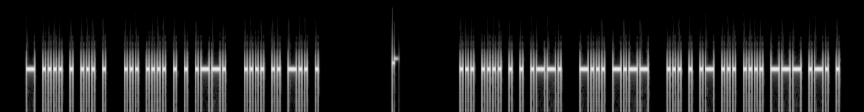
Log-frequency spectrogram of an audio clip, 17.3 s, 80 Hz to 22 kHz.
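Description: Morse code at a brisk 22 words per minute: a steady mid-pitched tone keyed in rapid dots and dashes, broken by a pause with a single click, then resuming. No voices.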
